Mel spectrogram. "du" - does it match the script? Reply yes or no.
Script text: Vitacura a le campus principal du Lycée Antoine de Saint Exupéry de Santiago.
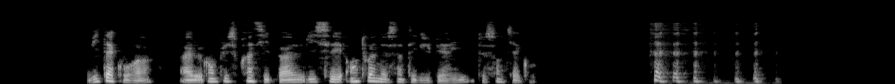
no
